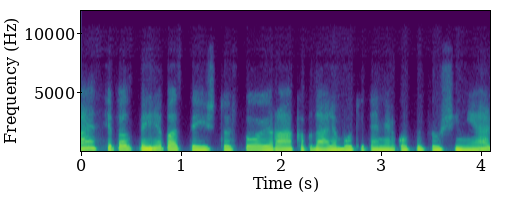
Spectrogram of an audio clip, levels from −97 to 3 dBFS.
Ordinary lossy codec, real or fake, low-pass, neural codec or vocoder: Opus, 32 kbps; fake; 10.8 kHz; codec, 24 kHz, 0.9 kbps, WavTokenizer, large speech release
